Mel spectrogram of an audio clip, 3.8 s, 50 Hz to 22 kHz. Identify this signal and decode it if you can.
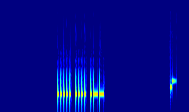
Morse code, heard as a keyed tone, about 40 wpm, 700 Hz. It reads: 5HW
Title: Three Challenging Letter-Number Combinations 40wpm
